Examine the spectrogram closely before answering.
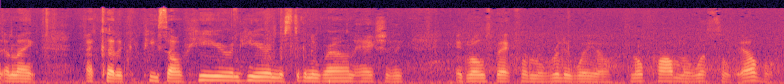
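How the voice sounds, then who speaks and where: The pace is moderate, with light background noise. The sound is dry with no echo. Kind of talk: casual vlog chat. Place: garden. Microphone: phone near.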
